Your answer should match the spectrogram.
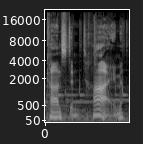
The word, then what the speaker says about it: Constantine: bisexuality of John Constantine whose name should be pronounced Constantine if you're talking about the comics version John Constantine Constantine is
